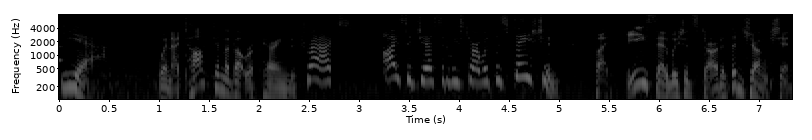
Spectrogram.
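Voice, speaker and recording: A man's voice: a little high, huge pitch swings, moderate pace, a bit bright, slight background noise. An actor playing a grumbling adult man who resents his brother, complaining in a game's dialogue. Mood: indignant. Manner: complaining, indignant.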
